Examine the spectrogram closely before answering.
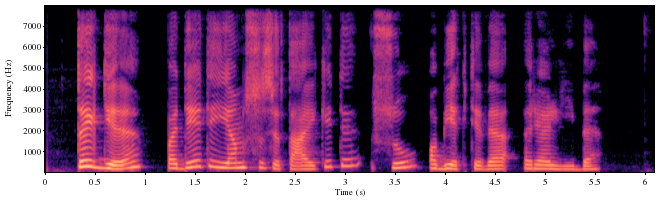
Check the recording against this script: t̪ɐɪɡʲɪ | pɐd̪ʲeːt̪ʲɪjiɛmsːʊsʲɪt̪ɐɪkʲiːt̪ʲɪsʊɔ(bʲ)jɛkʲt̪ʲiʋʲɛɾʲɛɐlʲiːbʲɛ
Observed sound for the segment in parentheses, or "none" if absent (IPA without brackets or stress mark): bʲ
